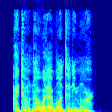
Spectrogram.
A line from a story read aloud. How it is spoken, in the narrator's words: she says quietly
